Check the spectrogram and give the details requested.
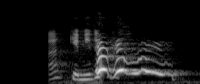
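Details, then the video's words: Siberian Husky fighting over fish, giving a short talking howl: a few choppy syllables leading into a rising, wavering yowl that slides down and fades after about a second. "husky is fighting for fish"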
